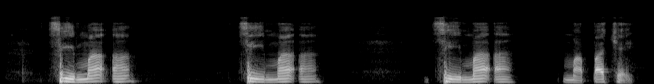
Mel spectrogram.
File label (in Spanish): mapache mixteco; vocabulario palabras en mixteco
